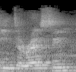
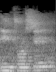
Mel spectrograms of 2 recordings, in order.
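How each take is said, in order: First: The vowel after the t is clearly pronounced. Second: The vowel after the t is dropped. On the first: The speaker calls it wrong. "jamás algo como interesting" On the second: The speaker calls it right. "no pronuncio esta E, digo interesting"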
